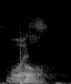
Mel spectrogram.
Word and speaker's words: Pwyll: Pool? Pwyll? Yeah, it's Pool.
